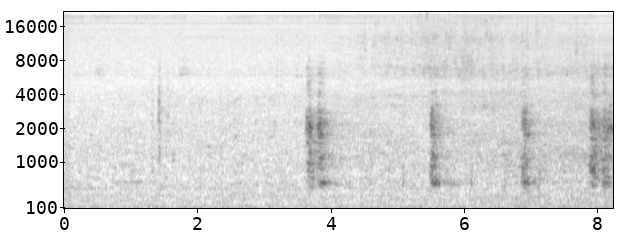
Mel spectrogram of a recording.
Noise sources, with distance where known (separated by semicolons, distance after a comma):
dog barking or whining, near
